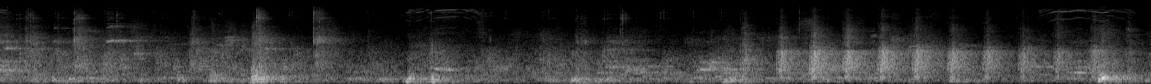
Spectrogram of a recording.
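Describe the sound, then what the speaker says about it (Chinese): Coaches clap repeatedly at the side of a table tennis team trial match, a string of sharp claps in a quiet hall, growing steadier and denser toward the end. "他们的教练呢在场下也是啊，就不断的鼓掌"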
